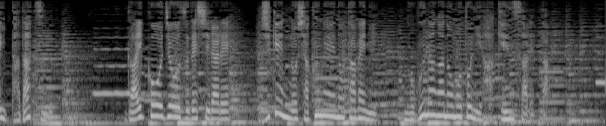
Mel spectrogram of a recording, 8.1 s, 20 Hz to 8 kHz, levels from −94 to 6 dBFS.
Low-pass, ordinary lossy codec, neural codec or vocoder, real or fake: none; none; none; real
